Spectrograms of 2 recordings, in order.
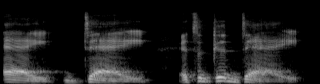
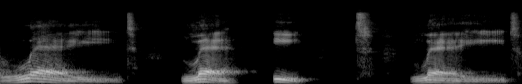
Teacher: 实际上是两个元音来的嘛，前半就是▁A，▁后半就是▁E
